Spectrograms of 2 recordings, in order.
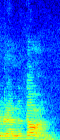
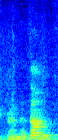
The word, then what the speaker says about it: Ramadan: The D is a TH in English pronunciation. You've been setting this up for me the whole time. I'm like, yay, she's saying it wrong. Yay! Because Americans all say Ramadan because it's a D, but it's a TH in Arabic.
